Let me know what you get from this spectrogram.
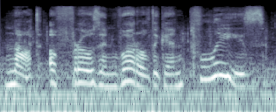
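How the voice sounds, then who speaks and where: A woman's voice: mid-range voice, expressive, slow, over music. An actress playing a playful, sardonic female ghost companion in a video game, teasing and sarcastic.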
